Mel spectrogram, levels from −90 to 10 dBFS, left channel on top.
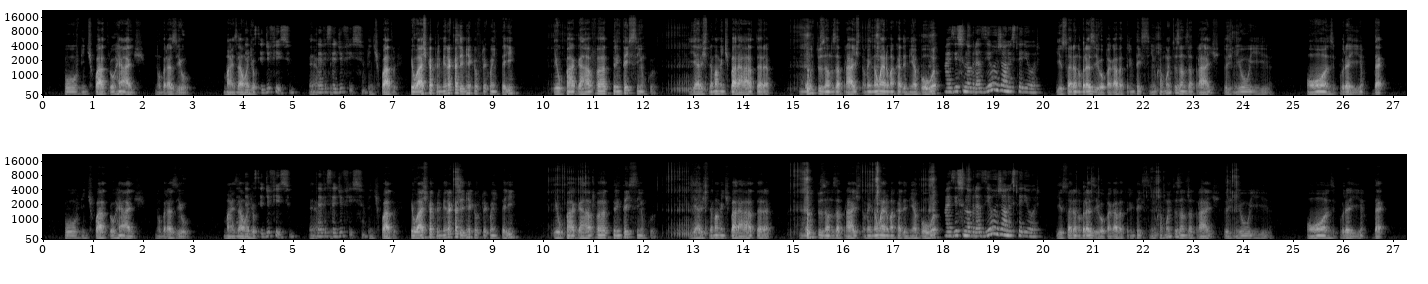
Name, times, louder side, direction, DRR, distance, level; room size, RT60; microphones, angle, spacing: voice 1, 0.4-1.9 2.2-2.9 3.6-4.2 5.3-5.5 6.5-6.9 7.3-9.4 10.2-12.2 12.9-14.5 15.1-17.9 20.3-24.5 25.3-26.7, left 4 dB, 65° left, 0.5 m, -32 dB
voice 2, 3.8-5.0 5.4-6.5 18.0-19.9, equal, ahead, 0.7 m, -38 dB
sound 1, 8.2-8.4 10.0-11.2 12.3-13.4 14.9-15.4 16.2-16.8 17.4-17.8 18.3-18.6 18.9-19.0 19.4-19.5 19.8-19.9 20.5-21.1 21.6-21.7 22.0-22.5 22.9-23.0 23.2-23.3 23.5-23.9, right 1 dB, 40° right, 0.6 m, -42 dB
4.4 x 4.2 x 2.6 m
head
